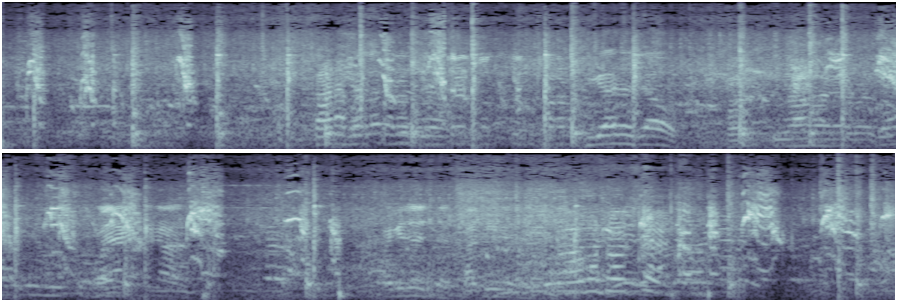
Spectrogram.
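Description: A cleaver chops meat on a wooden block with sharp thuds.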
